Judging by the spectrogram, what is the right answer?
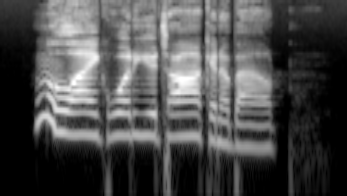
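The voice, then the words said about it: Cartoon character voice impression. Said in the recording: “your Shaggy impersonation”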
